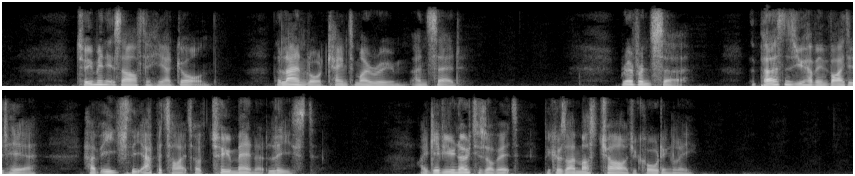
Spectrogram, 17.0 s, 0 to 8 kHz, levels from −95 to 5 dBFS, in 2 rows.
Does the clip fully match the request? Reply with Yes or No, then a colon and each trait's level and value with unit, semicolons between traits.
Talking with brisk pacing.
No: average, 150 wpm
